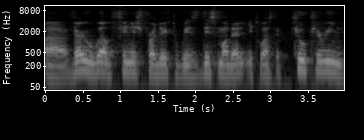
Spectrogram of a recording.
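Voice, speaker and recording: A man speaks at a fairly slow pace with a French accent. His tone is dark and mellow. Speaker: product reviewer. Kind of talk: product review. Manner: halting, many fillers and repetitions.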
